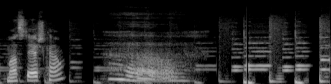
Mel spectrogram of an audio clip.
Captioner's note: sighs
